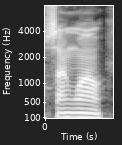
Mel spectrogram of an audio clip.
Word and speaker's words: Sangiao: Sangwo, I think is how you pronounce it, landing a spinning back fist, rocking Baatarkhuu.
